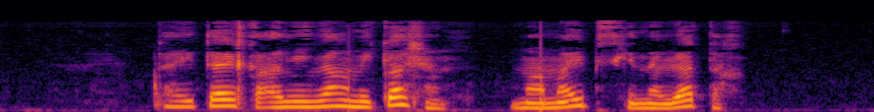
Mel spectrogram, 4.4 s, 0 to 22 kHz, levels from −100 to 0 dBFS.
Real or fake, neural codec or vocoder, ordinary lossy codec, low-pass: real; none; AAC, 64 kbps; 9.9 kHz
